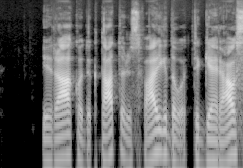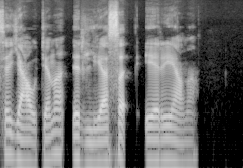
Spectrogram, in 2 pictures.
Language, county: Lithuanian, Vilnius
